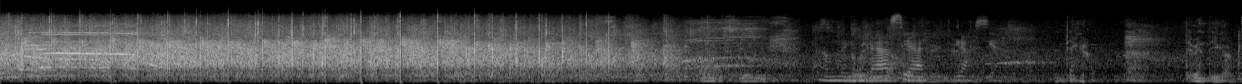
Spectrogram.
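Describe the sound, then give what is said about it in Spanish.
An audience at a church service breaks into loud, sustained applause after a prayer, a dense wash of clapping that holds strong for several seconds before thinning out as scattered voices begin to talk. “Dar un aplauso fuerte, Señor.”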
